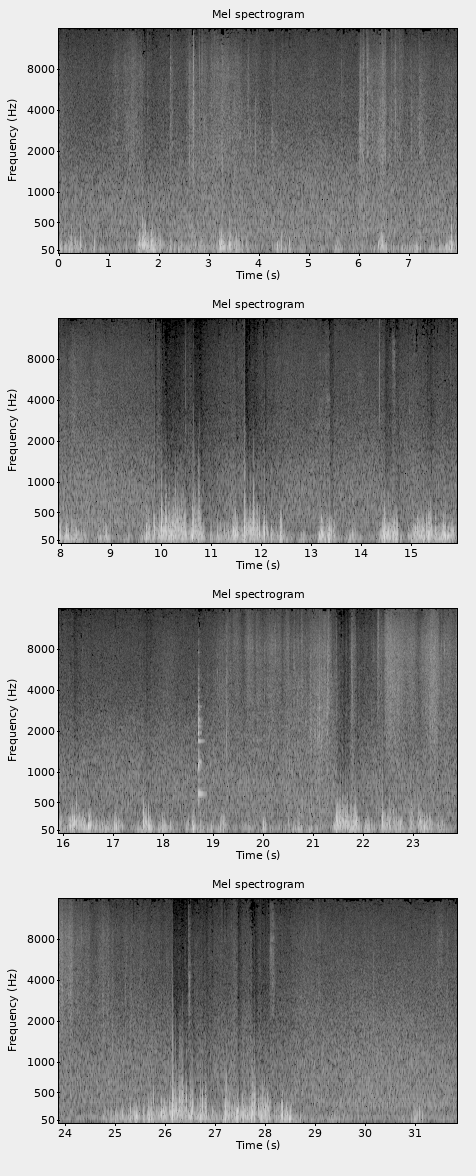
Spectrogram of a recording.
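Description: Wind buffeting the microphone in uneven low gusts that come and go, heavier about ten seconds in and again near the end.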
